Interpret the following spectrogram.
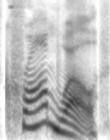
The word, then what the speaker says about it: Cromwell: Question two answer is Cromwell. Note ow sounds o.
